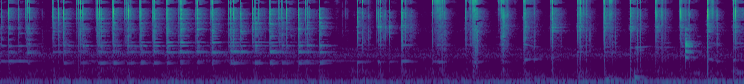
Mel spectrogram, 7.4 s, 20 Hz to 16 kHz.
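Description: Long nails tap rapidly on a clear glass water bottle with water inside, held horizontally and then upright. Quick, bright clicks with almost no ring come in a fast, uneven stream, over a faint tone near 1 kHz early on and a low background rumble.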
